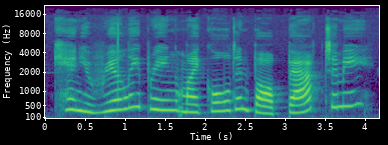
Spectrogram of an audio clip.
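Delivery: high, hopeful princess voice. Acted. Princess asking the frog for her ball, high and hopeful. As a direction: ask as if the ball might come back. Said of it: "the princess asked hopefully".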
